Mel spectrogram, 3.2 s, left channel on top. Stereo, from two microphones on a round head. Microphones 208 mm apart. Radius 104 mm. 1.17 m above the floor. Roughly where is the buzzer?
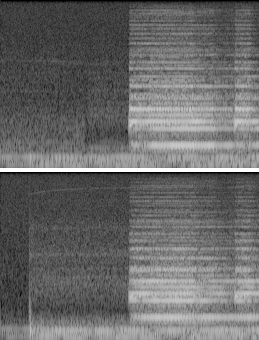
Left.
